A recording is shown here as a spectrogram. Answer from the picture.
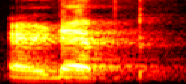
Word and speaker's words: adept: दूसरा इसका उच्चारण है एडेप्ट और स्पेलिंग है ADEPT।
